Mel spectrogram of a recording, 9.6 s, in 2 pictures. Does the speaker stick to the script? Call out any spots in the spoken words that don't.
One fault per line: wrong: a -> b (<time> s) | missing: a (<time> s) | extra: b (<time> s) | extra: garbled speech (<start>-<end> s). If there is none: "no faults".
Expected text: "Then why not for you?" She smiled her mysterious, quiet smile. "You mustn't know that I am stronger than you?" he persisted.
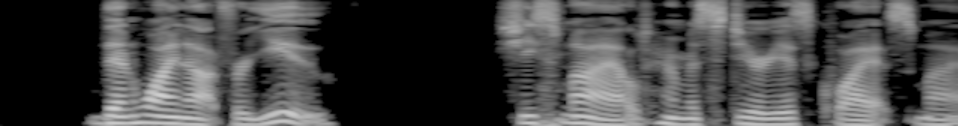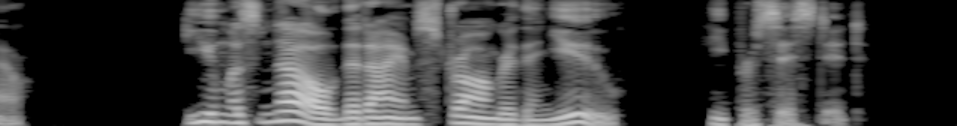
wrong: mustn't -> must (5.9 s)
